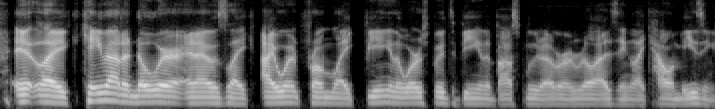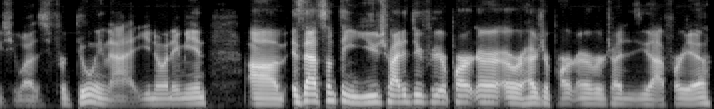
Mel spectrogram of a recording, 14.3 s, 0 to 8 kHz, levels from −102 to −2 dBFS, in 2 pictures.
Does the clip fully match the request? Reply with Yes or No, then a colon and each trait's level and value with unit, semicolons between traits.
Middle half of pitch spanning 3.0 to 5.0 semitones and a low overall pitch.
Yes: average, 4.0 semitones; low, 110 Hz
